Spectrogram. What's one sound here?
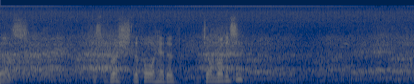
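A large crowd murmurs and cheers in a stadium.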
